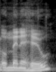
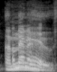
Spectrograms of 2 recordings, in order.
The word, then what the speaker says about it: Omenihu: Help me pronounce this guy's last name. – Omenihu. – Omenihu, thank you.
